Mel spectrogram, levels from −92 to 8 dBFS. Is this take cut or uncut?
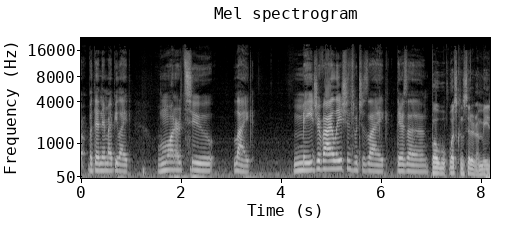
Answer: uncut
